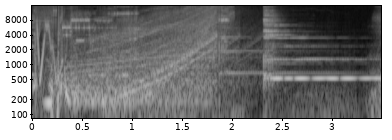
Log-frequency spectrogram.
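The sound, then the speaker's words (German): Drinking glasses clink together, first in a bright clash at the start and again about two seconds later, each strike leaving a clear, sustained glassy ring. Fairly loud, with no talking. “Ist dein Glas etwa schon wieder leer?”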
